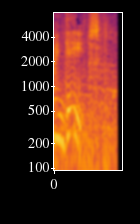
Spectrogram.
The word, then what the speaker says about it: engaged: Baby, I'm engaged. Con engaged, en cambio, queremos subir la entonación en la segunda sílaba.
